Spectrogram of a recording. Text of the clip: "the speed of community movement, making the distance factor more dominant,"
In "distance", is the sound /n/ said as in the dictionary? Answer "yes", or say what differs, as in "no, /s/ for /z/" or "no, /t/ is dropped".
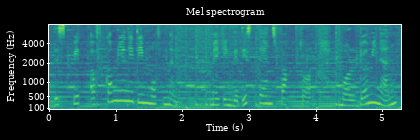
yes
